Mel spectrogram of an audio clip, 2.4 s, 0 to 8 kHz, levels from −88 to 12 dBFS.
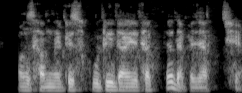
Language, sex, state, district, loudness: Bengali, male, West Bengal, Jhargram, -17 LUFS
